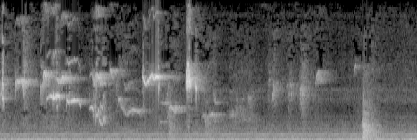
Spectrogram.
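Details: ['Olive-backed sunbird singing briskly, meant as a master recording for songbird training: a burst of high twittering and squeaky notes in the first two seconds, then quiet hum and a single sharp knock.']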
